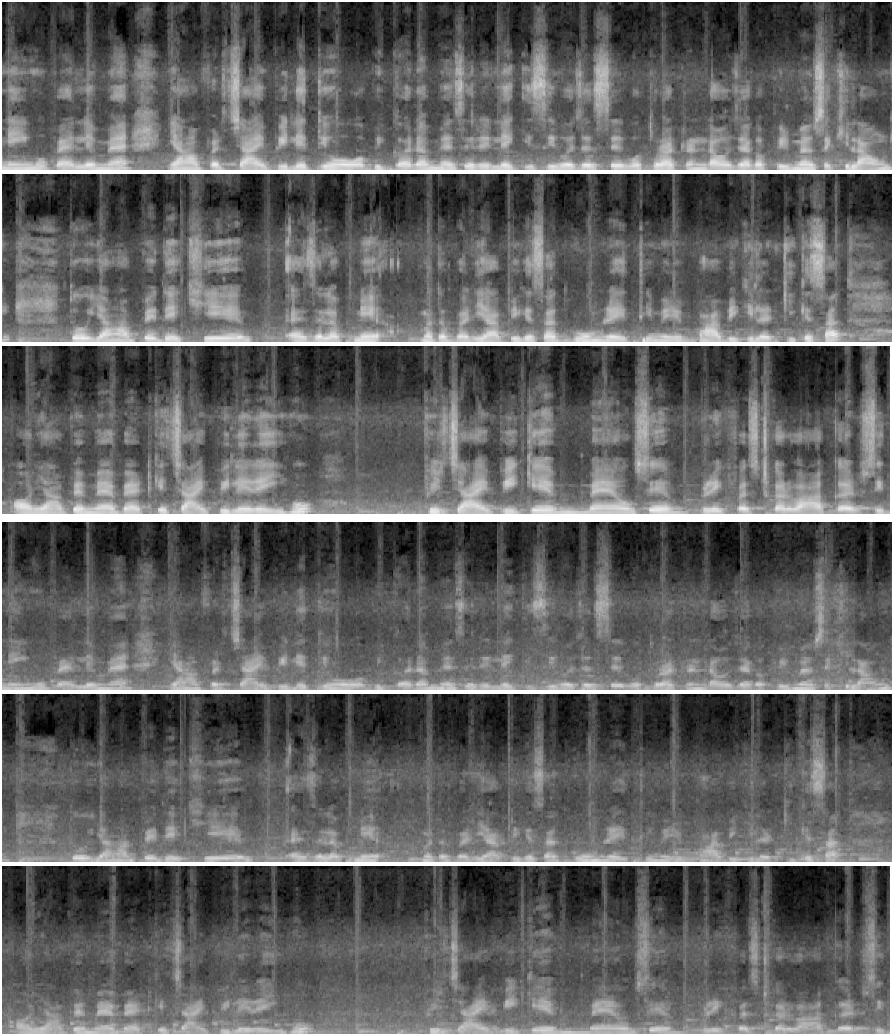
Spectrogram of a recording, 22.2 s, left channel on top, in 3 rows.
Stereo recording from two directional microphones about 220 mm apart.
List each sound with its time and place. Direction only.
0.0 s speech: 40° left (ahead or behind)
18.3 s speech: 35° left (ahead or behind)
